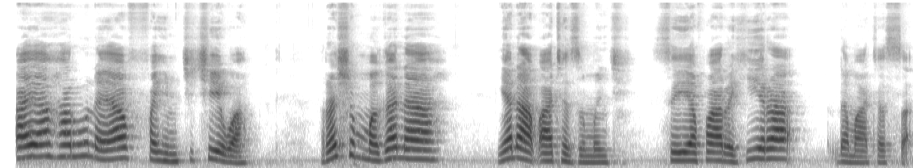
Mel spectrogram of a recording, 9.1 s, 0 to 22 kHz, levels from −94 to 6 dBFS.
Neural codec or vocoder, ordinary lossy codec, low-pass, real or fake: vocoder, 48 kHz, 128 mel bands, Vocos; none; none; fake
